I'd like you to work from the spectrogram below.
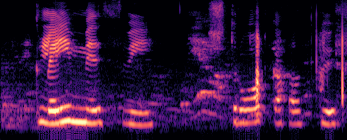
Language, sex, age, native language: Icelandic, male, 10, Icelandic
